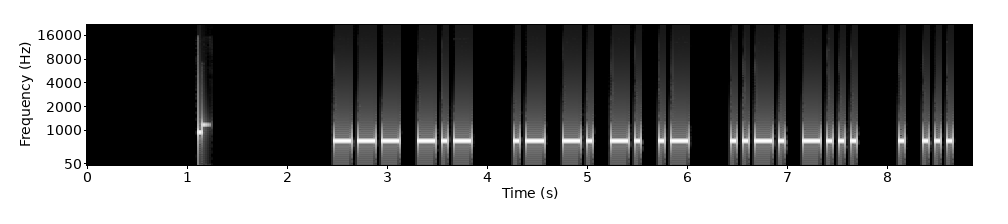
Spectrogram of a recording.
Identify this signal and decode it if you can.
Morse code, heard as a keyed tone, about 20 wpm, 700 Hz. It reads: OK ANNA FB ES
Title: Practice QSO - Exchange 2 - Info - 20wpm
